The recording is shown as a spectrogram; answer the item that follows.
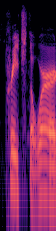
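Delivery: ordinary delivery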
